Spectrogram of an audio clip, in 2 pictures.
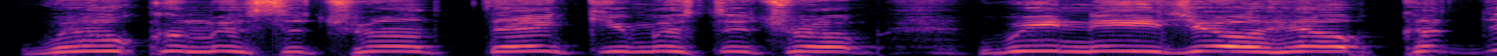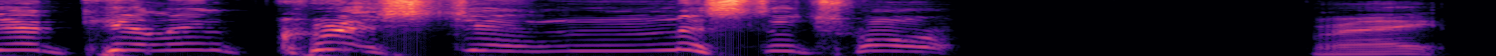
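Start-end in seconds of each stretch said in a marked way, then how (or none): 0.0-6.2 high, exaggerated pleading voice; mock grateful supplicants. Africans welcoming Mister Trump and asking for help, mock pleading, high-pitched. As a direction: mimic fawning welcomers in a high put-on voice. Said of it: "some of these Africans are like".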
